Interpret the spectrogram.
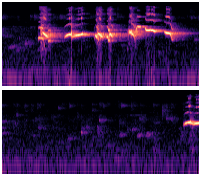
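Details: Magpie robin of the kacer poci type singing to coax a silent caged bird into replying. One rapid phrase of about six sharp, buzzy whistled notes, rising near the end, then silence and the start of another phrase.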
